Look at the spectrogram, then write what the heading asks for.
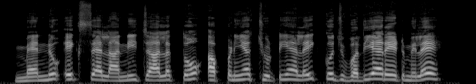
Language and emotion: Punjabi, happy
